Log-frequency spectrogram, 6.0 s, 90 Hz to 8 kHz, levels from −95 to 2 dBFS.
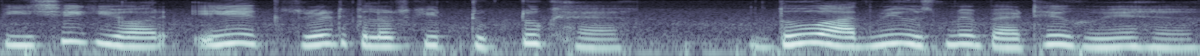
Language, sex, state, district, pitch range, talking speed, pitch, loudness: Hindi, female, Uttar Pradesh, Lucknow, 185-240 Hz, 150 wpm, 215 Hz, -16 LUFS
